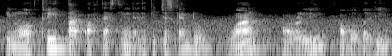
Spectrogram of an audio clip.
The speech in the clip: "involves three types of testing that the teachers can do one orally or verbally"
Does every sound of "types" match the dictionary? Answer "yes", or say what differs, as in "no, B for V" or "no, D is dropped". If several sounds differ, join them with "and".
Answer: no, S is dropped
